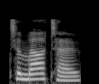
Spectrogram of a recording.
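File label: "tomato" British English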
